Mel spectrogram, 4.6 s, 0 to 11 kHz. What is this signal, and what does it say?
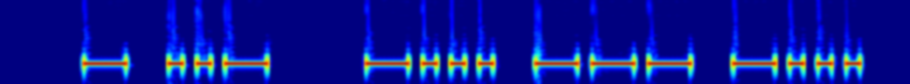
Morse code, heard as a keyed tone, about 17 wpm, 700 Hz. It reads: TU BOB
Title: K1USN SST QSO Practice - 17wpm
